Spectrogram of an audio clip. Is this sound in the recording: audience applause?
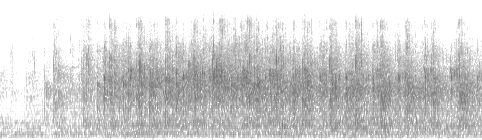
yes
